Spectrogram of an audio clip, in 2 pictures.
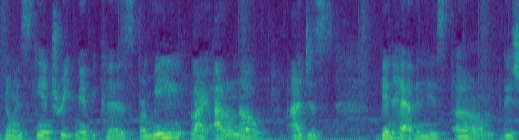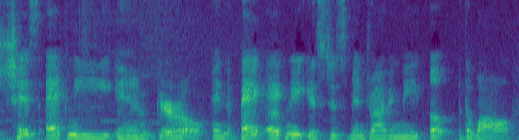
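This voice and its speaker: A woman's voice: deep voice, steady tone, slow pace. A woman vlogger chatting and confiding as she does her makeup at home, calling viewers baby and girl, sounding a little congested and nasal. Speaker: beauty and fragrance vlogger. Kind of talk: casual get-ready-with-me chat. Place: room at home, doing makeup. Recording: echoey room with faint music.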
